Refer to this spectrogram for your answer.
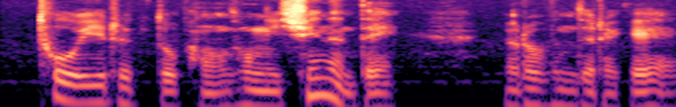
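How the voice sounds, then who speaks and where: Very slowly, a man talks in a fairly low pitch. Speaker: internet radio host. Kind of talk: live radio show sign-off. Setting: live streamed broadcast with chat.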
